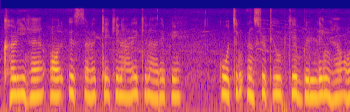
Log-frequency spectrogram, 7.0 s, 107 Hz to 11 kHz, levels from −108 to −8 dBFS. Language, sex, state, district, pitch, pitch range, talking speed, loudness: Hindi, female, Uttar Pradesh, Muzaffarnagar, 210 Hz, 200-225 Hz, 130 wpm, -25 LUFS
